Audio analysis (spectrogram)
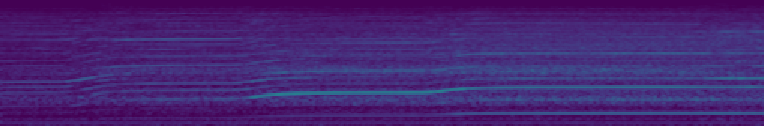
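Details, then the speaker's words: New battery-powered Ottman rotary tool for light duty, compared with an overhauled Dremel and a Sears Canada tool: clean high whine stepping up in pitch as speed is raised, smooth and steady, no rattle; goes a little faster; normal running. "sounds to be about the same speed that this one goes. Oh, this will go a little faster. But still, a battery powered one for light duty stuff."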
